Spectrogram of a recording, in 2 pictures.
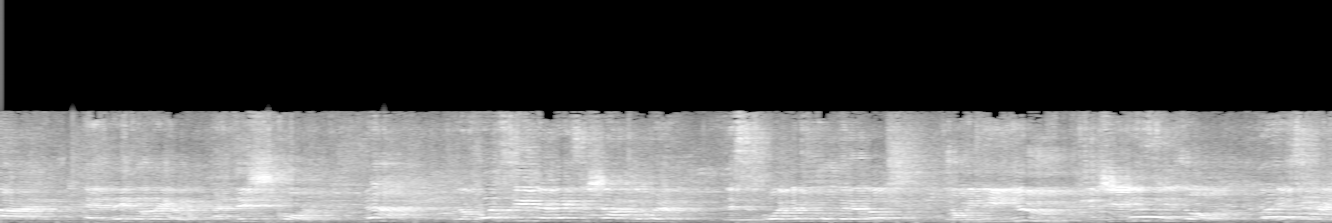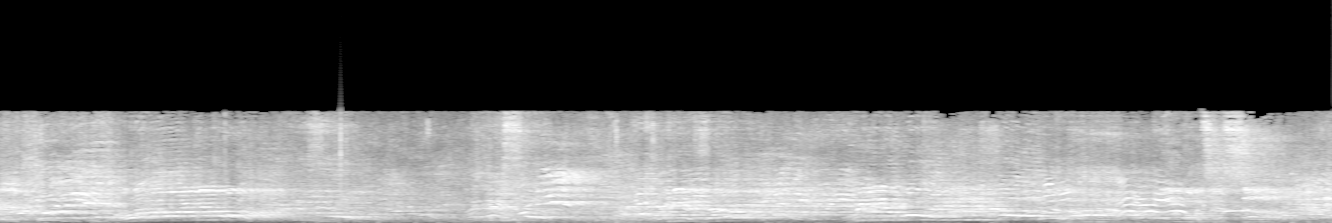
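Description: A man talks with animation through a loudspeaker in a large echoing hall.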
